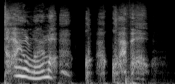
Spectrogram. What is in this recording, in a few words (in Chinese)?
幼年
